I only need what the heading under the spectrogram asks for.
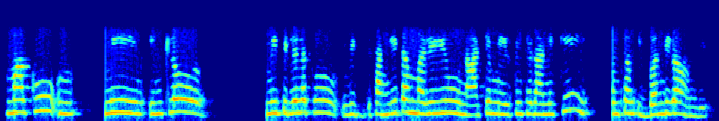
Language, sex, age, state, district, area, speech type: Telugu, female, 18-30, Telangana, Narayanpet, urban, conversation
